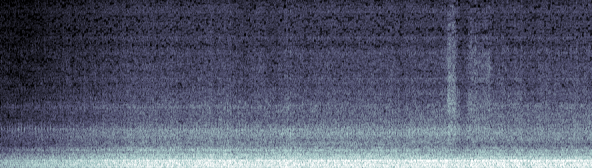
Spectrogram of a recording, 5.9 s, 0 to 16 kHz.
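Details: Twin-tub washing machine on spin: steady motor hum with rhythmic thumping about 3.5 per second as the spin basket turns slowly, wobbles and knocks the tub walls and won't reach speed; attributed to wash-drain faults, with water leaking toward the motor.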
